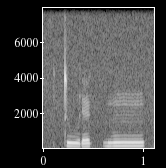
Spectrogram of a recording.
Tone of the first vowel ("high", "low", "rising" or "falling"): low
